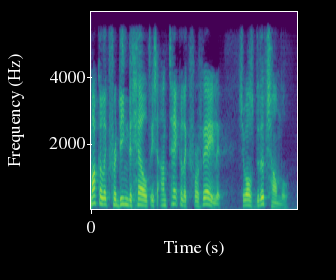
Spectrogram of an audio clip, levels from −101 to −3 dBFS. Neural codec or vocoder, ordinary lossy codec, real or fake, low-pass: codec, 16 kHz, 1 kbps, X-Codec, WavLM features, trained on Multilingual LibriSpeech; none; fake; 5.4 kHz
